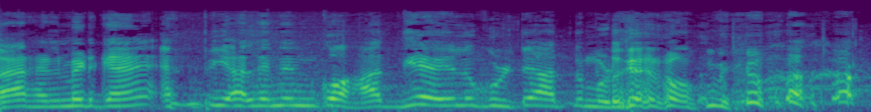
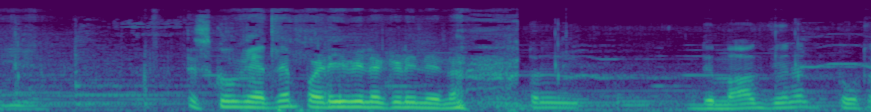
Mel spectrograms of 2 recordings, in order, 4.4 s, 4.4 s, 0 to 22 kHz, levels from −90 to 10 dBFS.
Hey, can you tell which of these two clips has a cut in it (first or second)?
second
